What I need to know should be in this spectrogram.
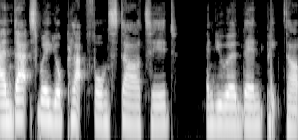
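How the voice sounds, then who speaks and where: A woman with a very deep, low pitch and a London accent, in a dry, close sound with no echo. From East London. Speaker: talk show host. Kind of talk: interview.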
